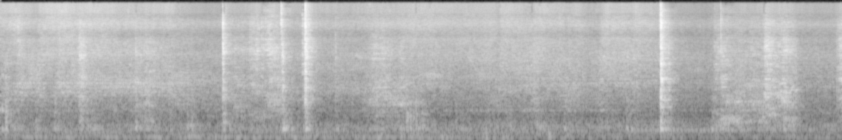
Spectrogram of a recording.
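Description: Capsicum vangibath masala being stirred in an oily pan, a continuous close sizzle and hiss with occasional sharp clinks of a utensil against the pan, no talking.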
